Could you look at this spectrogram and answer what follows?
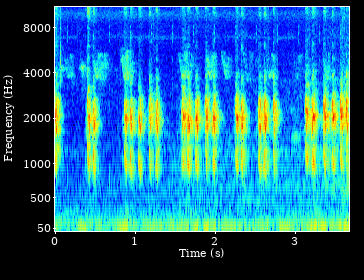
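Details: Yellow-vented bulbul in rapid chattering ngebren style, used as a lure to make other bulbuls call back: short bursts of bubbly, buzzy notes in clusters of three to four, separated by brief pauses.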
